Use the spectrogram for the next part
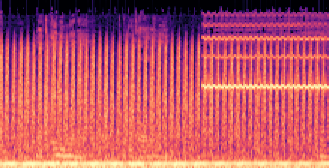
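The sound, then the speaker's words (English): A loud electronic telephone ring trills rapidly and continuously for several seconds over a steady low hum, with a sharper, higher tone joining partway through. “Hold on, let me get the phone.”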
